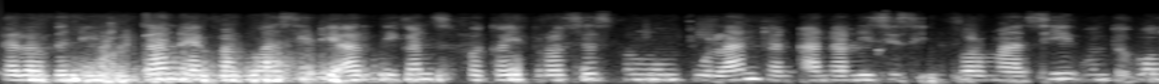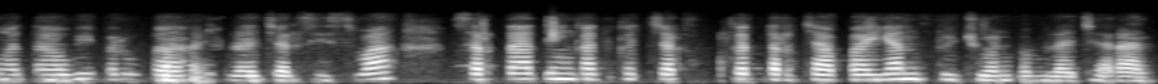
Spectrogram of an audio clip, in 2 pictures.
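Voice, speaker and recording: A young woman presents her part of a class talk, reading prepared notes in a steady, formal way. The recording sounds dull, and background noise is plainly heard. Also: mid-range voice, normal speed. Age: young adult. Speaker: student presenter.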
